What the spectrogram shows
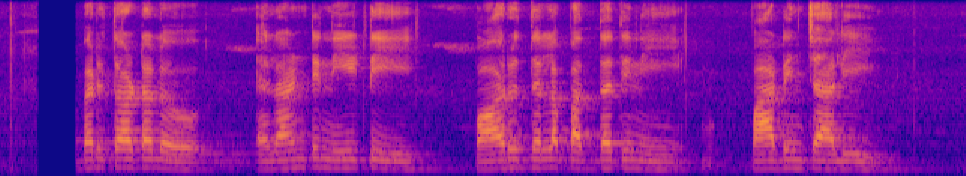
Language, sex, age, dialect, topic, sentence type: Telugu, male, 18-24, Utterandhra, agriculture, question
